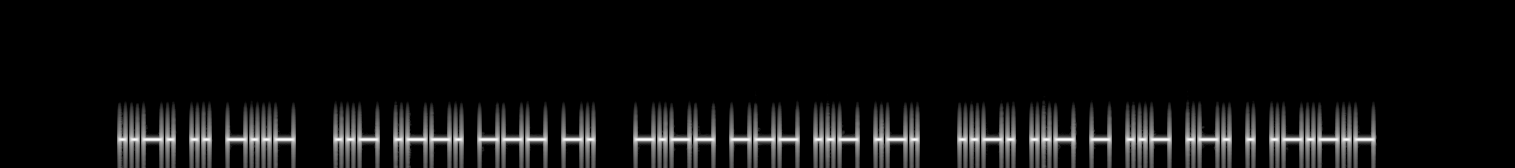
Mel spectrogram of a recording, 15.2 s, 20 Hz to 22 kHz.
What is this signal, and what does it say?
Morse code, heard as a keyed tone, about 20 wpm, 700 Hz. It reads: FIX UPON YOUR FUTURE.
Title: Sentences from Top 1400 Words 20wpm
